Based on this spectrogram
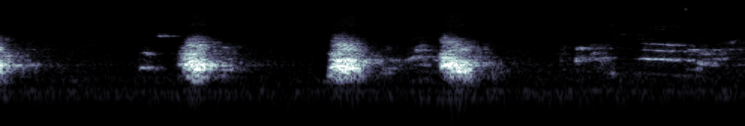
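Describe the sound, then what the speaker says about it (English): A dog barks several times, sharp separate barks spaced about a second apart and ending in softer whimpering yips, heard at a moderate distance with no talk over it. "there's a dog barking"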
